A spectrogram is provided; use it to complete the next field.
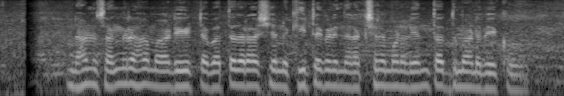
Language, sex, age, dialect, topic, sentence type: Kannada, male, 18-24, Coastal/Dakshin, agriculture, question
